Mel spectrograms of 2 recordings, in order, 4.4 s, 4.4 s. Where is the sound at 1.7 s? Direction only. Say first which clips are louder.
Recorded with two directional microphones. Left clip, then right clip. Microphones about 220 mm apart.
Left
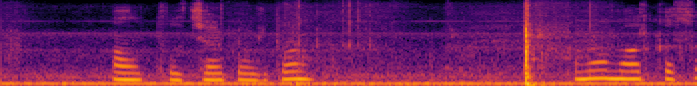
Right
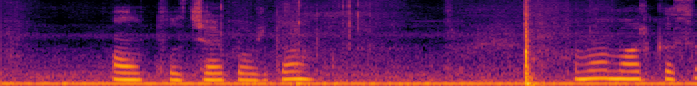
Even; 5° right (ahead or behind).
